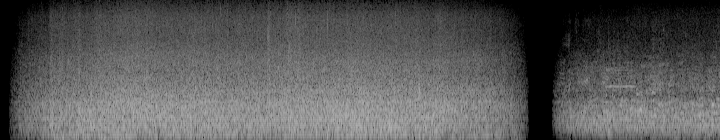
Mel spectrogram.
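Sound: waves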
